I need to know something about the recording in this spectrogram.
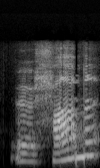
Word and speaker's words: femme: Femme, il faut apprendre que ça se lit femme et non pas femme.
